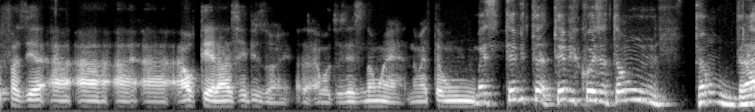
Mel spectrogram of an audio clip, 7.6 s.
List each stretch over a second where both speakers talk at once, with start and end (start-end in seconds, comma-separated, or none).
none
